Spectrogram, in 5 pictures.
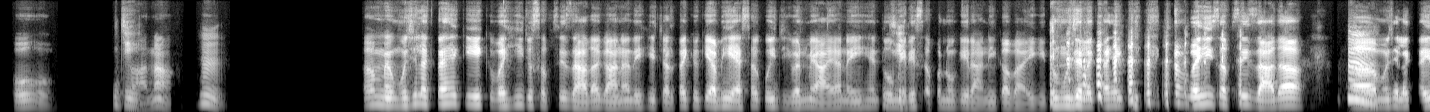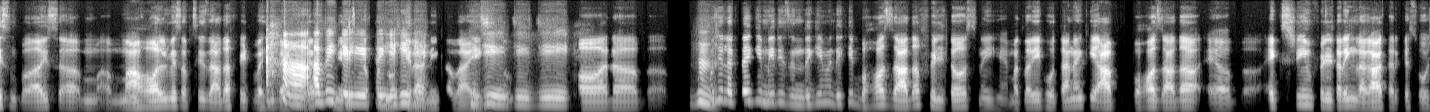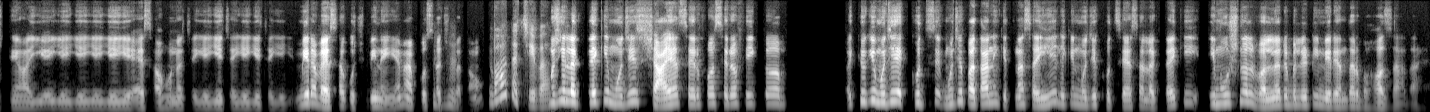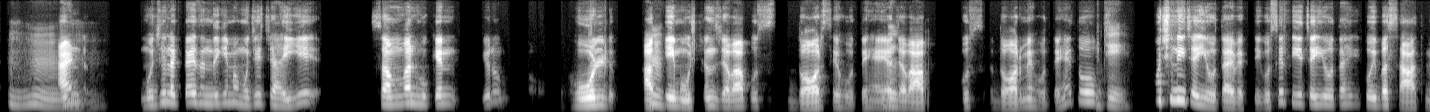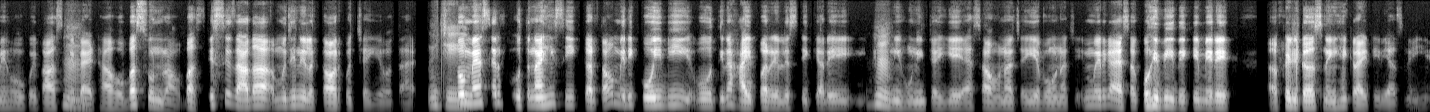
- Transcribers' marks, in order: laugh; laughing while speaking: "तो मुझे लगता है कि वही"; in English: "फिट"; in English: "फिल्टर्स"; in English: "एक्सट्रीम फिल्टरिंग"; in English: "इमोशनल वल्नरेबिलिटी"; in English: "एंड"; in English: "समवन हू कैन यू नो होल्ड"; in English: "इमोशंस"; in English: "सीक"; in English: "हाइपर रियलिस्टिक"; laughing while speaking: "कोई भी"; in English: "फिल्टर्स"; in English: "क्राइटीरियाज़"
- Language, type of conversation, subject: Hindi, podcast, कौन-सा गाना आपकी पहली मोहब्बत की याद दिलाता है?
